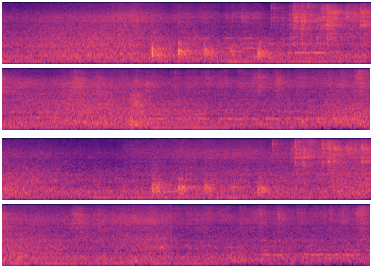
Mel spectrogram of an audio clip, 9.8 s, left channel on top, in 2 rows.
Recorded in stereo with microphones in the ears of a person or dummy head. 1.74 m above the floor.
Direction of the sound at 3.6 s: 60° left (ahead or behind).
